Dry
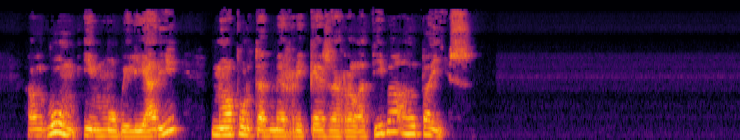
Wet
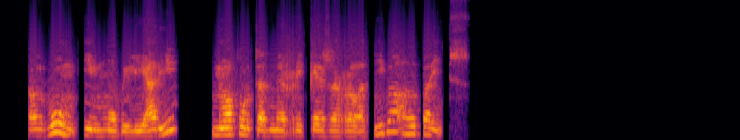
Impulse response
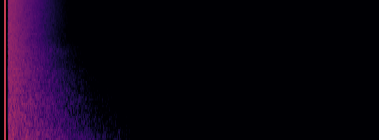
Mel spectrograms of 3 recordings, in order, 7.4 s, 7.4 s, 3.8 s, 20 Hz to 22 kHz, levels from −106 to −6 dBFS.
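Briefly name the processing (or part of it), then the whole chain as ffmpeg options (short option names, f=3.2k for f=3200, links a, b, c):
pocket radio on a weak battery: -af "highpass=370,lowpass=3.5k,aeval=exprs='sgn(val(0))*max(abs(val(0))-0.00668,0)':c=same,equalizer=f=1.3k:t=o:w=0.25:g=7.5,volume=-4dB"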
